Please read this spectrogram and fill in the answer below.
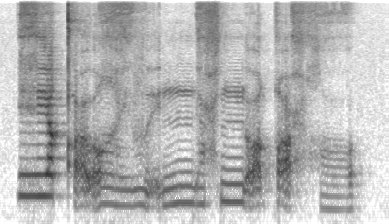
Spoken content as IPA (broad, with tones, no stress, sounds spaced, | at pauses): ɦ e˦ qʼ o̰˨ ʁ e̤˨ v ḛ˨ nː ɛ̤˧ ħ nː ɔ̰˦ q ɔ̰˦ ħ χ ɔ̤˨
